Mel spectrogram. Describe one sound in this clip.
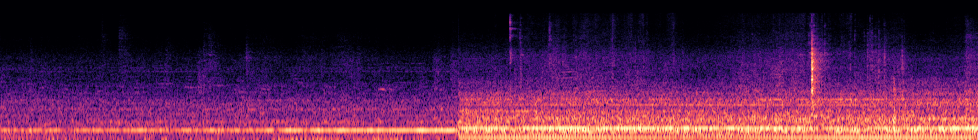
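A train carriage hums steadily with a low rumble.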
